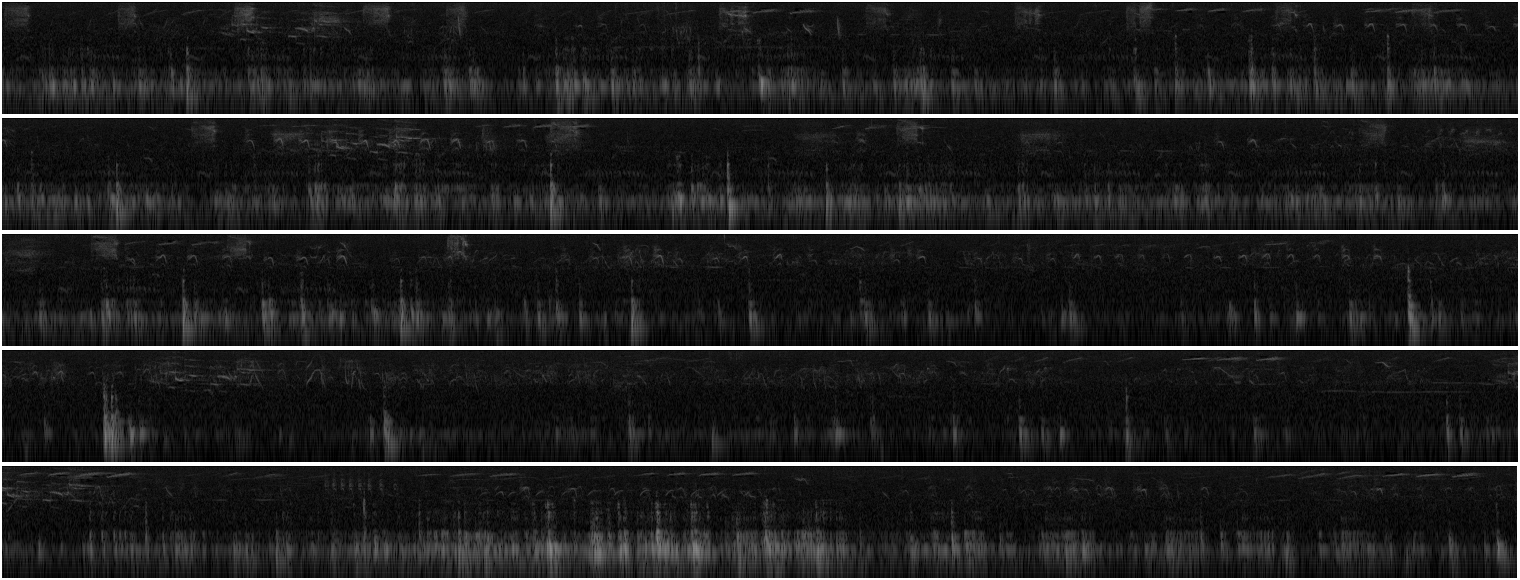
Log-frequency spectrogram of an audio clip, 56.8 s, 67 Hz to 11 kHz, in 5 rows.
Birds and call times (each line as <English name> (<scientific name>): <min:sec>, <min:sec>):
White-headed Buffalo-Weaver (Dinemellia dinemelli): 0:02.2, 0:35.6, 0:45.6
Scarlet-chested Sunbird (Chalcomitra senegalensis): 0:10.1, 0:14.6, 0:31.7
Red-cheeked Cordonbleu (Uraeginthus bengalus): 0:43.4, 0:49.1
